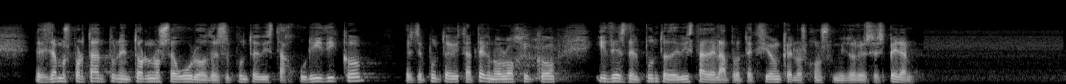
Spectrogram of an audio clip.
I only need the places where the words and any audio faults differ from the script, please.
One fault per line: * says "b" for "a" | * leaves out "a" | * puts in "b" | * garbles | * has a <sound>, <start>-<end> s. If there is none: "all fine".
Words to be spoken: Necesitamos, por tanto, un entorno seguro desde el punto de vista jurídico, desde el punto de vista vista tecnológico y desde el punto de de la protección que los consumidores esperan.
* leaves out "vista"
* puts in "vista"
